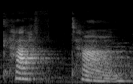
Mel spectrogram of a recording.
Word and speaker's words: kaftan: Kaft can. – No. Kaft. – Kaft. – Tan. – Tan. – Kaftan. – Kaftan. – Yes! That's the first time I've ever heard you say it right.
